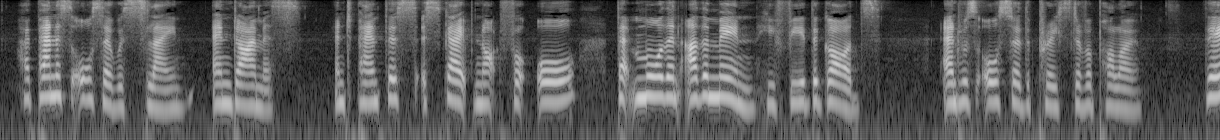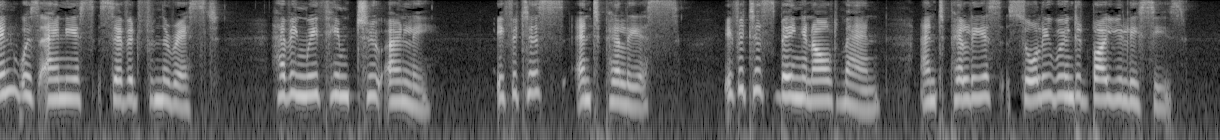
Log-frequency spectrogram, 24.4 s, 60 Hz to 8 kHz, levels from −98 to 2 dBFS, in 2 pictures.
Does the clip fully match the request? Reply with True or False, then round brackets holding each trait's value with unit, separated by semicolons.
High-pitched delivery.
True (235 Hz)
